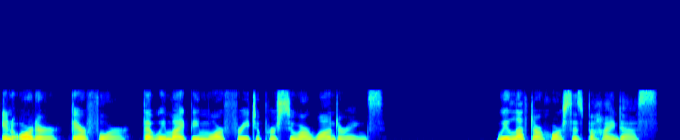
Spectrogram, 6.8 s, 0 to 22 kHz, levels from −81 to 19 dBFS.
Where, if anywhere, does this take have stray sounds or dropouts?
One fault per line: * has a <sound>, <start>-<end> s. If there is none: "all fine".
all fine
